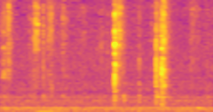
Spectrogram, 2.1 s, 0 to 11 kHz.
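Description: Faint plastic handling sounds from a Logitech M215 wireless mouse turned over in the hands while its tiny USB receiver is slotted into the storage space inside, with two small clicks about a second and a second and a half in.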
